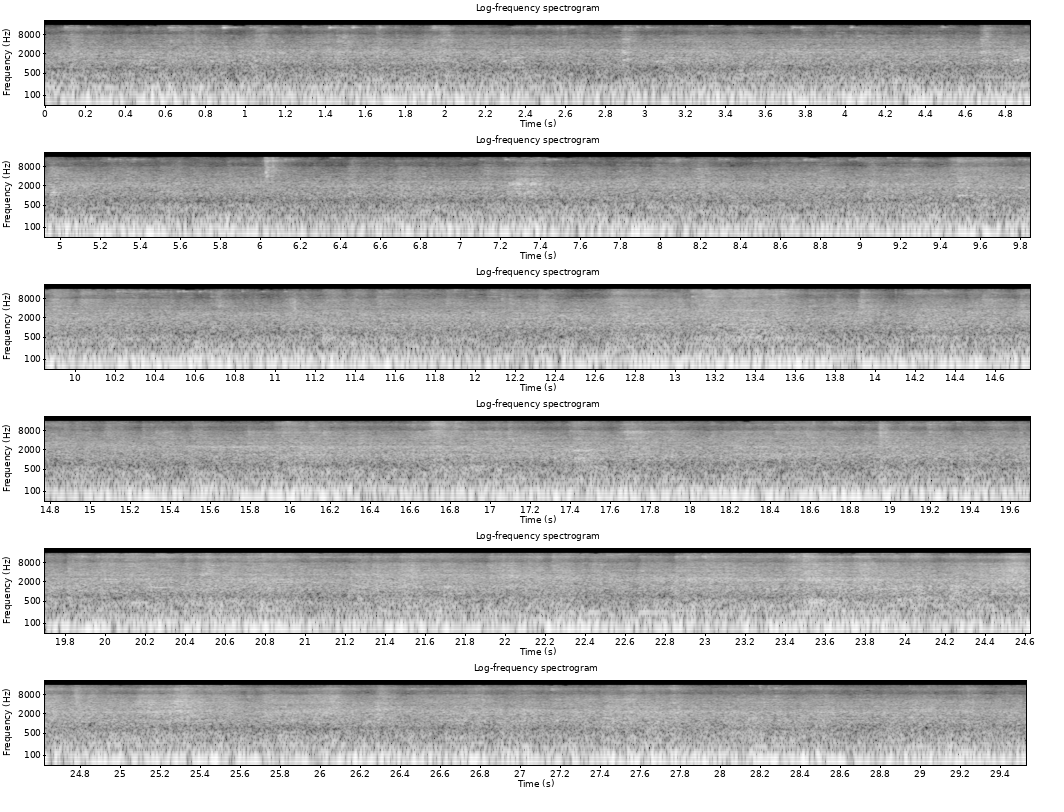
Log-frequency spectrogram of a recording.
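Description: Freight train's tank cars and covered hoppers rolling past on the rails, a steady low rumble of wheels on track with a few faint clicks.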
